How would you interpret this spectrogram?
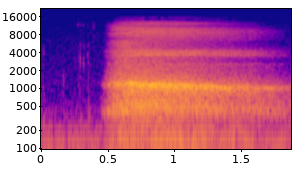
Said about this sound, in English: As there is only one thing left to do, and that is inhale a hot breath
